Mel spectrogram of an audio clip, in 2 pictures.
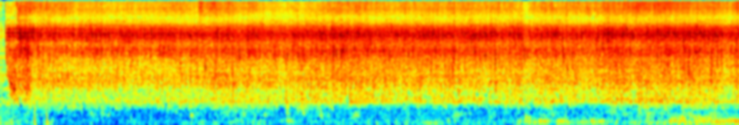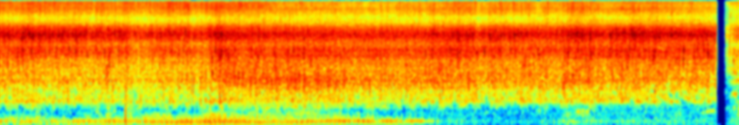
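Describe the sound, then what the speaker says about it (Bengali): Birket fish frying in hot oil, a steady broadband sizzle that holds throughout with a faint low bubbling swelling midway, no talk over it. "তো আমার তেলটা গরম হয়ে গেছে, এখন আমি মাছটাকে ছেড়ে দেবো।"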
